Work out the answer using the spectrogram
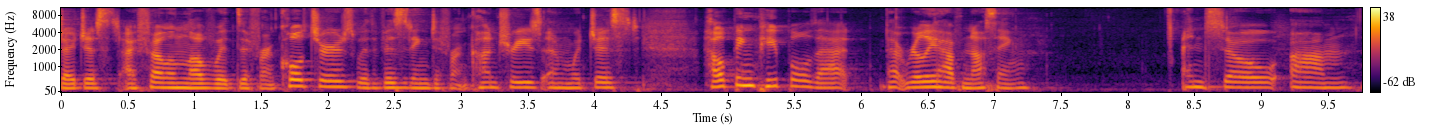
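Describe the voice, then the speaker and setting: A young woman, a church missions director, giving an earnest, chatty talk from a stage, with fillers and self-corrections. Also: mid-range voice. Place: church hall.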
